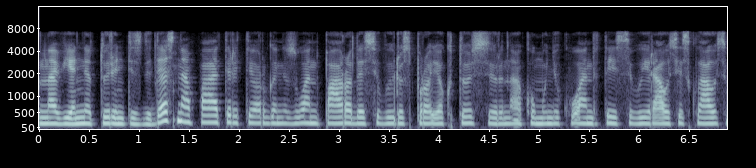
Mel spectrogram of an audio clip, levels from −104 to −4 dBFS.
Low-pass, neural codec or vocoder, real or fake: 7.2 kHz; none; real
